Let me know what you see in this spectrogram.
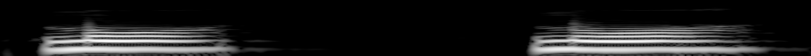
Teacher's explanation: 分好心，说好话，让我们一起做更好的自己。大家好，欢迎来到青年好声音，普通话百日训练。今天我们要学习一个双唇音，其实它又是一个鼻音，摸，摸。发这个音的时候呢，同样双唇紧闭，摸。软腭下降堵住口腔，气流从鼻子里出来，鼻腔震动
